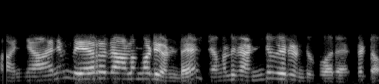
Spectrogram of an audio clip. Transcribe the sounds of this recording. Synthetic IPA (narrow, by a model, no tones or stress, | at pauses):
aːɲaːnumʋe̞ːreðaːɭɐŋːoɽejuɳɖɨɲɐŋːɐɭɾeɳɖɨpeːɾuɳɖɨpoːɾaːkːɐʈːo̰ː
